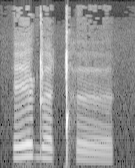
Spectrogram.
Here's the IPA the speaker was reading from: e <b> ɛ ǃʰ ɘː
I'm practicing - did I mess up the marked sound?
yes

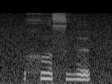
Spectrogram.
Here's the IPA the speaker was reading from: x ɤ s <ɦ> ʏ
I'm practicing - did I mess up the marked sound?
no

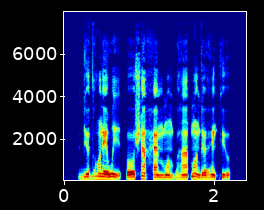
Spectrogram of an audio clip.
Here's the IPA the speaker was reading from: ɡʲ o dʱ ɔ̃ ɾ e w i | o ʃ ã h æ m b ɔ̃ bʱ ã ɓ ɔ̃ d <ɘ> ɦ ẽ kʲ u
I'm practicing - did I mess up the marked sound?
no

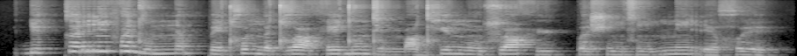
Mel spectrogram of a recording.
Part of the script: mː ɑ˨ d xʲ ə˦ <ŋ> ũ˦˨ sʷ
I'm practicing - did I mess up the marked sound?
no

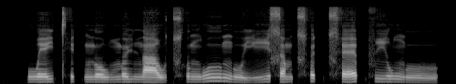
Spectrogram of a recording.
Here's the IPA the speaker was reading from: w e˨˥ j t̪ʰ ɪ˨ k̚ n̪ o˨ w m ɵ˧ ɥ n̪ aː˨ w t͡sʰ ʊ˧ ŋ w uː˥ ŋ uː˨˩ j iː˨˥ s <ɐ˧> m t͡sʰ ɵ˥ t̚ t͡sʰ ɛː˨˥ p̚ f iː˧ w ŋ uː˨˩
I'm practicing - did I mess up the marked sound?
no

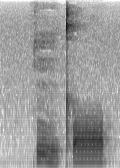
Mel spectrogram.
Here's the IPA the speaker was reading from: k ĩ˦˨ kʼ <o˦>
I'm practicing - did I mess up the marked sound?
no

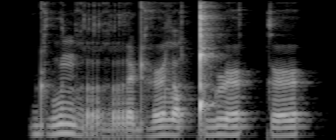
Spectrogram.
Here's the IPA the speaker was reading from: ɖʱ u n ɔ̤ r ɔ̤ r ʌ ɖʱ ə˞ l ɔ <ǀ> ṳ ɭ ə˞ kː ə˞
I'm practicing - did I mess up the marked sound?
yes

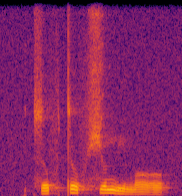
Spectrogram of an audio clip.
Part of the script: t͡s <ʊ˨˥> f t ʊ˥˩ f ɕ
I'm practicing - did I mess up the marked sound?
no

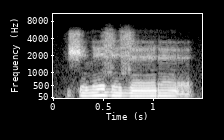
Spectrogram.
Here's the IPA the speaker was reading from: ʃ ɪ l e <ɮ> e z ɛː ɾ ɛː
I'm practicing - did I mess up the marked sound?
yes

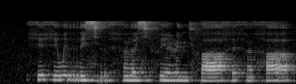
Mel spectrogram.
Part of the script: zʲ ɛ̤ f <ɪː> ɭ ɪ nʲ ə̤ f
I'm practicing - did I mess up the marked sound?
no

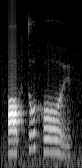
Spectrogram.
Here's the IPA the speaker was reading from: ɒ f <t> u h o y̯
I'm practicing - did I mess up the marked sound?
no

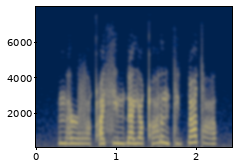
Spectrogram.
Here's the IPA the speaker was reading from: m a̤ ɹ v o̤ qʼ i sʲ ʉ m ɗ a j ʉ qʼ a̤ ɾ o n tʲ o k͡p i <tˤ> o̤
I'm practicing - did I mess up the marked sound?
no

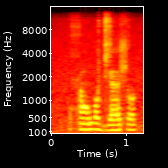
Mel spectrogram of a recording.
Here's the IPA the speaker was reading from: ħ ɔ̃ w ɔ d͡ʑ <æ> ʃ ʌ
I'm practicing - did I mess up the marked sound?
no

